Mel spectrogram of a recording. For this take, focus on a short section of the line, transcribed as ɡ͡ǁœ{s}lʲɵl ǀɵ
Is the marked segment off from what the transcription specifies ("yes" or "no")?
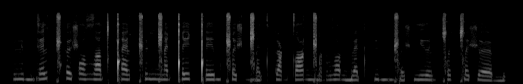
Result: yes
